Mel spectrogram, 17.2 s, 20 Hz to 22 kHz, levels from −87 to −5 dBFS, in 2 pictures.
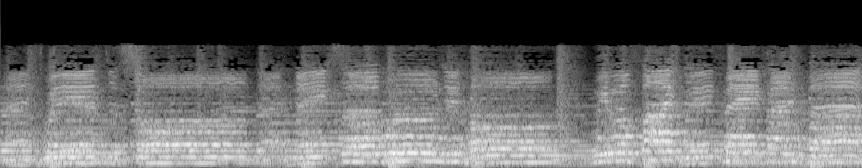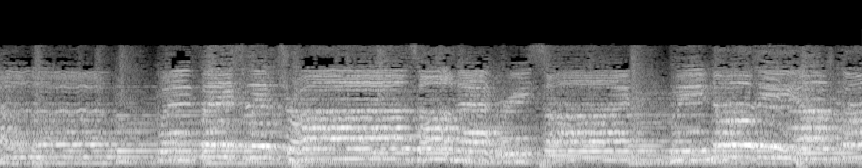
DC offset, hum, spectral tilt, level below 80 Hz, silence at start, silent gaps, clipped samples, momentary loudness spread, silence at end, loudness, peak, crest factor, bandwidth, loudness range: under 0.1%; none; -6 dB/octave; -40 dBFS; 0 s; none; under 0.1%; 7 LU; 0 s; -14 LUFS; 0 dBFS; 12 dB; 7.6 kHz; 4 LU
